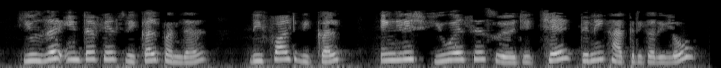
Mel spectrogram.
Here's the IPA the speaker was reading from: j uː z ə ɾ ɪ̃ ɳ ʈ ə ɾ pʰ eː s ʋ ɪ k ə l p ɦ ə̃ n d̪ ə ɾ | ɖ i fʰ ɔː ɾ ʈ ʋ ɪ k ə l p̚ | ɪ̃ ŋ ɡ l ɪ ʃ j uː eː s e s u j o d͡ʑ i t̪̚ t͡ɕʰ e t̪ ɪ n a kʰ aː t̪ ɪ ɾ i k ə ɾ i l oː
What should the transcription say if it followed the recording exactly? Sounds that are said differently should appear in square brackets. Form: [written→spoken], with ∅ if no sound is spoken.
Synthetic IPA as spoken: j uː z ə ɾ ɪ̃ ɳ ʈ ə ɾ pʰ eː s ʋ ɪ k ə l p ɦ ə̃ n d̪ ə ɾ | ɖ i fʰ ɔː [ɾ→l] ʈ ʋ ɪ k ə l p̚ | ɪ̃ ŋ ɡ l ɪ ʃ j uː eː s e s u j o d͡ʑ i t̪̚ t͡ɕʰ e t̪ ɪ n [a→i] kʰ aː t̪ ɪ ɾ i k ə ɾ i l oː

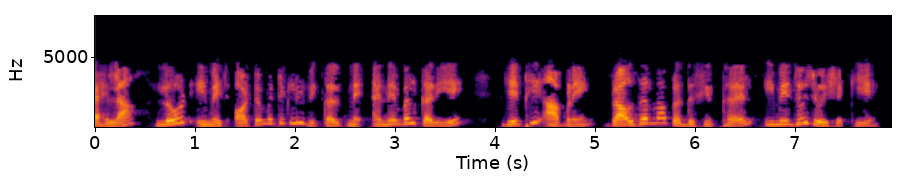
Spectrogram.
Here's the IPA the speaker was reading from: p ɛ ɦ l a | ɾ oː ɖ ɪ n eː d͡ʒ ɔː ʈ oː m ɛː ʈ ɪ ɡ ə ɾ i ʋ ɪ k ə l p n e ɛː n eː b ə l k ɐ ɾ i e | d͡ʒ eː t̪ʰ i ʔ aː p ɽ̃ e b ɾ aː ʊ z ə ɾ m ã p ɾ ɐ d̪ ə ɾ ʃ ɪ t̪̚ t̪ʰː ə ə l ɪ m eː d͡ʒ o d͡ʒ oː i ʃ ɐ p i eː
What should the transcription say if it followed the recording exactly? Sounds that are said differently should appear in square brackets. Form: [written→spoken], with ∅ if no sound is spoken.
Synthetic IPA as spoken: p ɛ ɦ l a | [ɾ→l] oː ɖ ɪ [n→m] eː d͡ʒ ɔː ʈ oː m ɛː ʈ ɪ [ɡ→k] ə [ɾ→l] i ʋ ɪ k ə l p n e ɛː n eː b ə l k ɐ ɾ i e | d͡ʒ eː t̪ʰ i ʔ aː p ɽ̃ e b ɾ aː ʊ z ə ɾ m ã p ɾ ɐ d̪ ə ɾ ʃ ɪ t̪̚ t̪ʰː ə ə l ɪ m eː d͡ʒ o d͡ʒ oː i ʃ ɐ [p→k] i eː

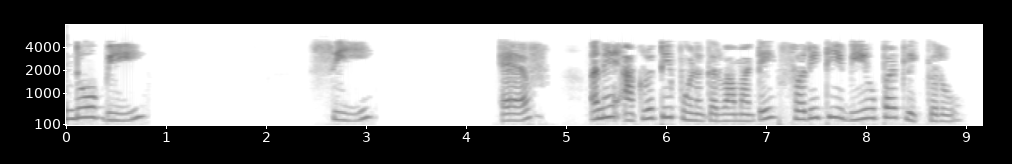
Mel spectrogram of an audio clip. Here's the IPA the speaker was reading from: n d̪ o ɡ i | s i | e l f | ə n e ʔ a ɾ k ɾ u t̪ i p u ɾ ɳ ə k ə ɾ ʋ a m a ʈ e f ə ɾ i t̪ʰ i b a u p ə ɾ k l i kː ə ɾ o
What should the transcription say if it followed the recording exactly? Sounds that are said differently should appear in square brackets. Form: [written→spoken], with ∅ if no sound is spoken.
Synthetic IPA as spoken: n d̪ o [ɡ→b] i | s i | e [l→∅] f | ə n e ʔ a [ɾ→∅] k ɾ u t̪ i p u ɾ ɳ ə k ə ɾ ʋ a m a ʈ e f ə ɾ i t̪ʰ i b [a→i] u p ə ɾ k l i kː ə ɾ o

